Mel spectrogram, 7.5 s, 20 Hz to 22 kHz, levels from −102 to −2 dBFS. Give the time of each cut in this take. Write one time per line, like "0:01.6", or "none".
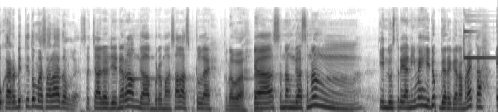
0:01.2
0:03.8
